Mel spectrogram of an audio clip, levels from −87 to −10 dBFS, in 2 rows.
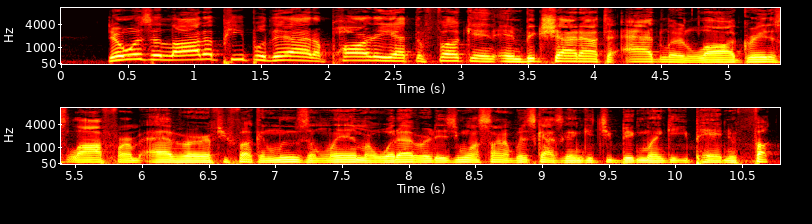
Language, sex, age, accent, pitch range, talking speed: English, male, 30-49, American, 125-200 Hz, 295 wpm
